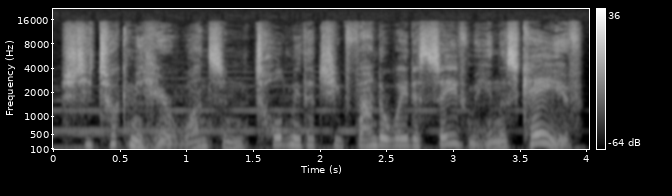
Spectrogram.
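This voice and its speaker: A man playing a frail, anguished sick young man in a video game, with a halting, emotional delivery. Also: sits high, very animated, over music.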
